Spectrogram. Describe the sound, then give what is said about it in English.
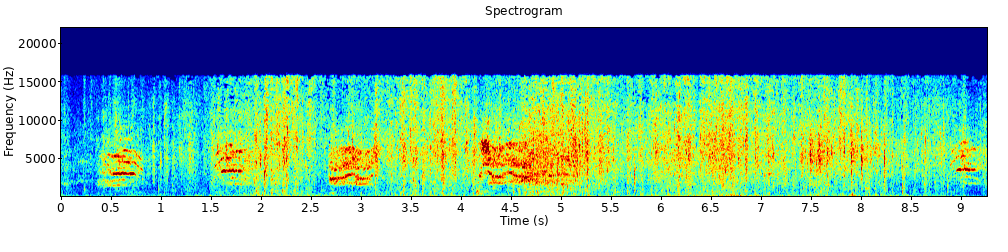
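A herd of Gallimimus dinosaurs runs past as a film sound effect: shrill, whinny-like calls repeat several times over a loud, continuous pounding of many hooves and deep rumbling. “So not only do we have the sound that the dinosaurs are making as they're running past them, but we also have the sound of the hooves that are going by.”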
